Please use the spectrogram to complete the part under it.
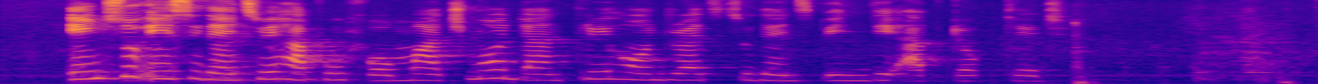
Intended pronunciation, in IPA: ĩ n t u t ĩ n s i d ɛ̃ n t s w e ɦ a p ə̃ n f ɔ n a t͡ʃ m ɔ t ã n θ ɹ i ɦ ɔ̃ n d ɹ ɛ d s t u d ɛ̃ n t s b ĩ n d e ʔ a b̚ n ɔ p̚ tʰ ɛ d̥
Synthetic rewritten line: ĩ n t u ʔ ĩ n s i d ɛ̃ n t s w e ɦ a p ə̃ n f ɔ m a t͡ʃ m ɔ d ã n θ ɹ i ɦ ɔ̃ n d ɹ ɛ d s t u d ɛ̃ n t s b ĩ n d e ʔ a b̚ d ɔ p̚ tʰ ɛ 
